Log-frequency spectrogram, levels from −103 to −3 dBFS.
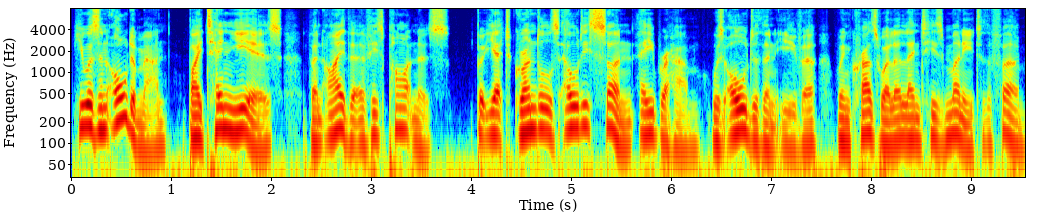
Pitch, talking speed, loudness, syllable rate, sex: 120 Hz, 195 wpm, -18 LUFS, 5.2 syllables/s, male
